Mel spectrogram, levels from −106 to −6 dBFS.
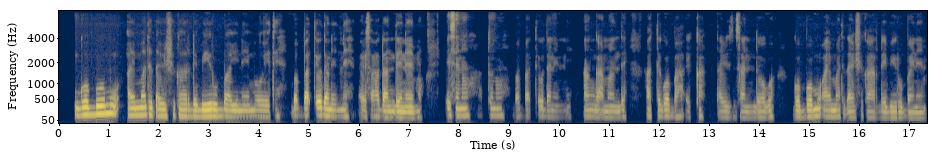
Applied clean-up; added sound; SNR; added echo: none; none; none; none.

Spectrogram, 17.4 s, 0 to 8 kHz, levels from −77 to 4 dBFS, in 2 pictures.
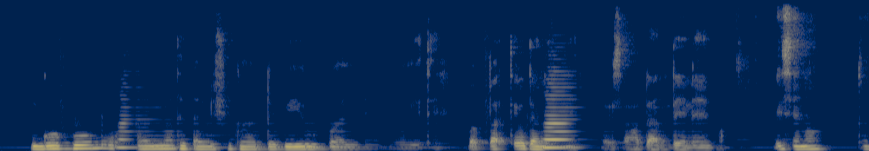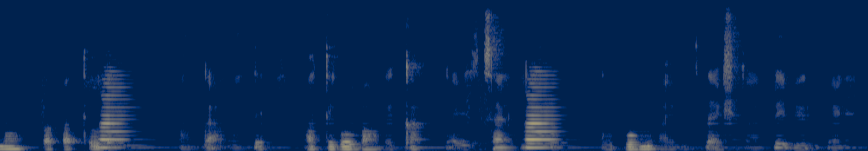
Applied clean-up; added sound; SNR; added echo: neural mask model DeepFilterNet 3.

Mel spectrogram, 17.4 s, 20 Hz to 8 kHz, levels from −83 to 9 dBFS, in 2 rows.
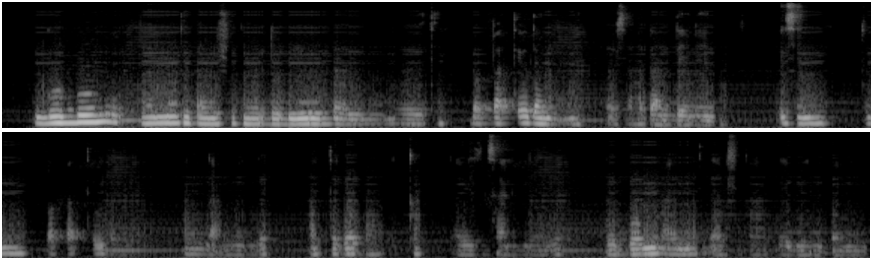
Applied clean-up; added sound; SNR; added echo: neural separator model SepFormer DNS4.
